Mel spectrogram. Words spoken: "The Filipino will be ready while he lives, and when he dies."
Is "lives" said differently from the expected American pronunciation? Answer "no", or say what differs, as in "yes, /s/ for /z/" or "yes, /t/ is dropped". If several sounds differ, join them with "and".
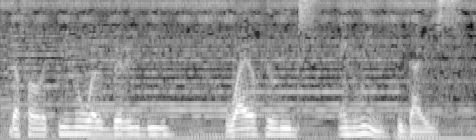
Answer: yes, /s/ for /z/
